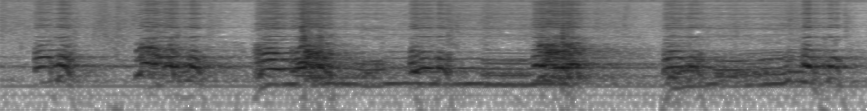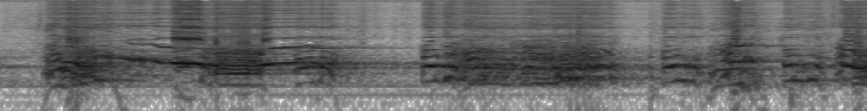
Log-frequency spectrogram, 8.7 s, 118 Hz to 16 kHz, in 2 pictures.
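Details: Several hounds bay and bark together at raccoons treed 30 feet from a house at 9:00 pm, recorded from the deck: loud drawn-out bawls mixed with sharper chopped barks, ramping up after about 13 seconds.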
